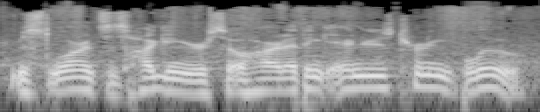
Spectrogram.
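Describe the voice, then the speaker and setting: Dry young male graduate, medium pitch acted. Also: steady tone, fast talker, darkish tone, natural voice, poor audio. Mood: joking. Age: young adult. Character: joking, self-deprecating young male jobless graduate. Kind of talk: scripted audio drama dialogue. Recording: faint outdoor background noise.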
